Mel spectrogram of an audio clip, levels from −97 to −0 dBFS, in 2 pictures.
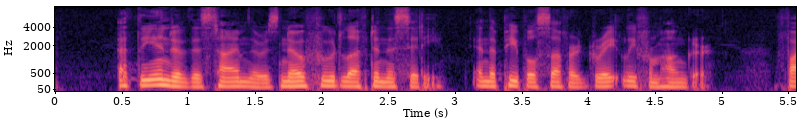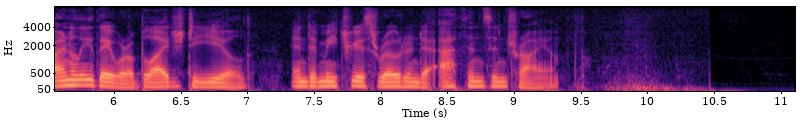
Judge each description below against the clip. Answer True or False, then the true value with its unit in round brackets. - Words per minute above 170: True (185 wpm)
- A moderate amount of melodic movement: False (2.3 semitones)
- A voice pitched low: True (115 Hz)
